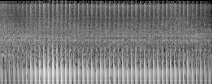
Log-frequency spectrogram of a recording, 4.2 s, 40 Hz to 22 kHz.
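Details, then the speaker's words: New 2024 Forte CKP 250 four-stroke single: deep, bassy thump at about four beats a second, even and steady with no knocks or rattles; healthy normal idle. "не знаю чи мікрофон передає досить вдало звук але він має такий басовитий Я б сказав би характер"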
